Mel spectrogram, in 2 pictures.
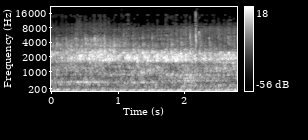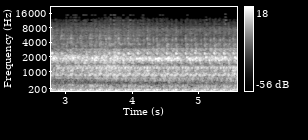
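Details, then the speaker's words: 1991 Ford F350 7.3 IDI diesel, cold start after sitting all day and night, Hot Shot injector cleaner added, throttle pushed into high idle: big diesel clattering at steady even idle, no stumble or miss; running really well. "but it's running really good don't know how my phone's going to deal with that noise but running really great"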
